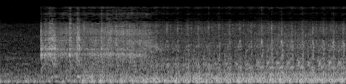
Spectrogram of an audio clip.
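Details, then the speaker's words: Suzuki Raider 150 carb engine, started and idling: loose metallic rattle from the engine, from a worn cam chain tensioner that is to be replaced. "kung mapapansin niyo May kalantog kalansing yan dito sa ng makina"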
